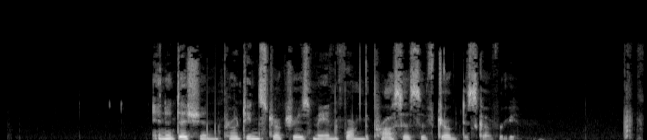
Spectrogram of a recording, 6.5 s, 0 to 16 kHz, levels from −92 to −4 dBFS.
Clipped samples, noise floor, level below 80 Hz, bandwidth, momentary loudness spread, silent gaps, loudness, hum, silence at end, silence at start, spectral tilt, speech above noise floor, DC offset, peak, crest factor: under 0.1%; -82 dBFS; -78 dBFS; 11.5 kHz; 21 LU; none; -27 LUFS; none; 0.15 s; 1.55 s; -4 dB/octave; 55 dB; under 0.1%; -8 dBFS; 20 dB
